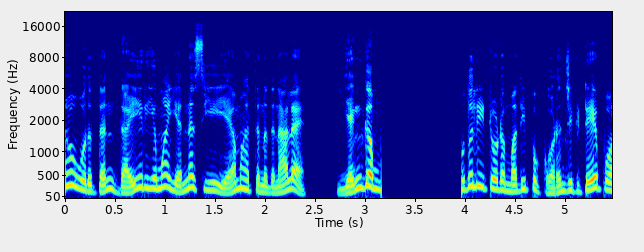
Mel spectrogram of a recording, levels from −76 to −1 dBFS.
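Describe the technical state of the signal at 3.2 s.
At 3.2 s the speech is halted by a rebuffering stall. It runs from 3.16 s to 3.96 s. The player has used up all the audio it had downloaded. Playback stops and waits for more data to arrive. What you hear is a sudden drop to silence, lasting about 0.81 s. Then the speech picks up at exactly the point where it broke off. Nothing is skipped. The pause simply adds 0.81 s to the clip.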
